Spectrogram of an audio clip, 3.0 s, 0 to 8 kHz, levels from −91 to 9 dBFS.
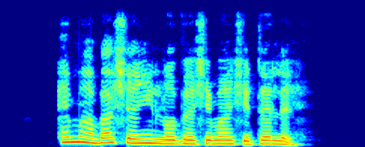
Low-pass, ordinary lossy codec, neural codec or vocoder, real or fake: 7.2 kHz; none; none; real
